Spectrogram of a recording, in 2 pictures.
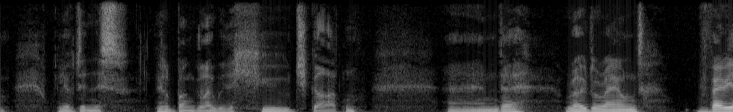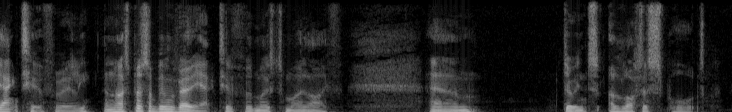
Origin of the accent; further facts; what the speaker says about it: Winnersh, South East England, United Kingdom; We lived in a place called Winnish, which is halfway between Wokingham and Reading. And I lived there for 25 years till I got married.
